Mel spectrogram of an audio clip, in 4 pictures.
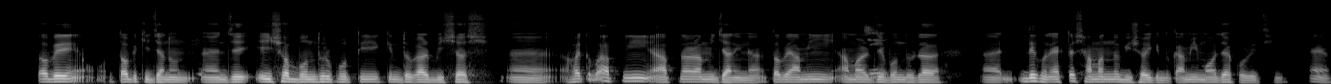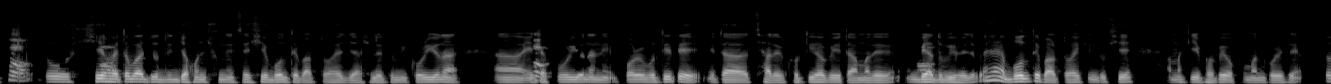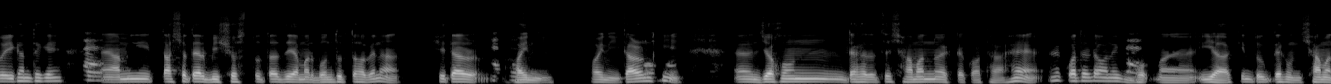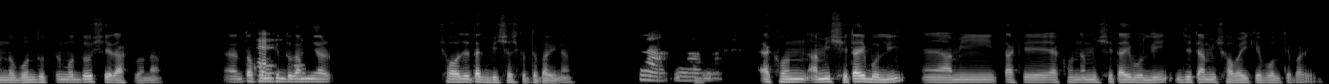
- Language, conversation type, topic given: Bengali, unstructured, বন্ধুত্বে আপনি কি কখনো বিশ্বাসঘাতকতার শিকার হয়েছেন, আর তা আপনার জীবনে কী প্রভাব ফেলেছে?
- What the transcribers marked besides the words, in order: static; "জানেন" said as "জানুন"; distorted speech; other background noise; tapping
